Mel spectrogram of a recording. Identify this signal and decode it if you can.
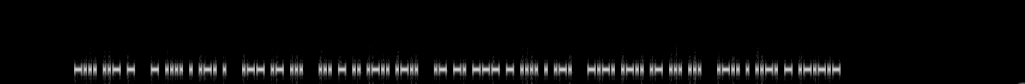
Morse code, heard as a keyed tone, about 50 wpm, 700 Hz. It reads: BUT THERE WAS STILL ANOTHER CLASS LEFT.
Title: Sentences from Top 1000 Words - Review Part 2 - 50wpm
